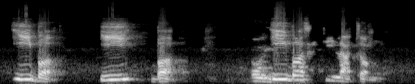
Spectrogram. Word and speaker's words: Eber: Let me first start, Devon, by saying your pronunciation is a bit short. My name is EBER.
